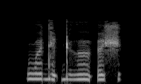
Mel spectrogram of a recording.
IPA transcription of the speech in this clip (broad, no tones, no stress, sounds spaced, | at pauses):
w ɯ d i ʔ ɖʱ ɯ ʔ ɘ ʃ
